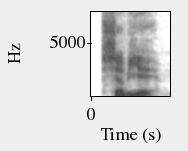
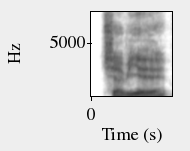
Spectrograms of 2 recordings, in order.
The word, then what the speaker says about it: Xavier: Pero cuando está en posición inicial de palabra se pronuncia sh. Xavier, Javier, chocolata, chocolate. Atención porque hay una tendencia a pronunciar esta sh inicial con un poco o un mucho de ch, es decir, en vez de xavier, mucha gente dice chavie o chavier, sobre todo en el diminutivo chavi.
